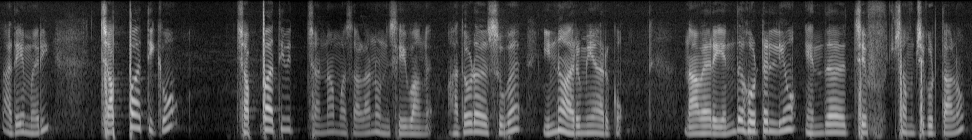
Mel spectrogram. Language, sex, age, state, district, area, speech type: Tamil, male, 18-30, Tamil Nadu, Krishnagiri, rural, spontaneous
